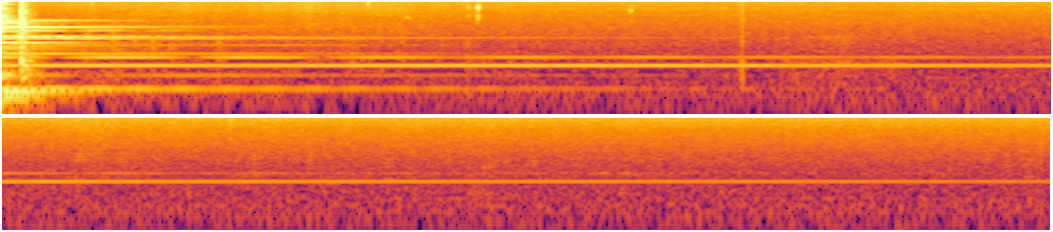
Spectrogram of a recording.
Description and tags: A single ping noise made from hitting the blade of a circular saw. Fairly long decay.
